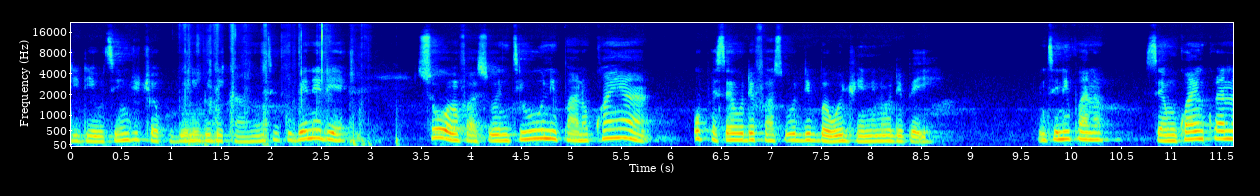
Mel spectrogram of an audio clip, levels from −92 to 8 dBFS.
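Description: No technical faults can be heard anywhere in the recording; the speech signal stays steady and intact throughout.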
